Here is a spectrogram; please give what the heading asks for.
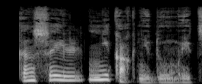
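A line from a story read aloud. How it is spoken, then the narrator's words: Calm. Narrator (Russian): спокойно ответил достойный Консель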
